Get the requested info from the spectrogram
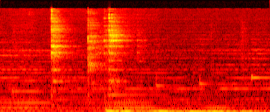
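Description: Soft background music with sustained tones, over which a metal tray and cooking pot give two light clinks about half a second in. A deep low rumble then swells and is the loudest sound for the rest of the moment.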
